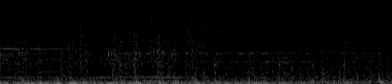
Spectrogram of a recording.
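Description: Boots clank on metal ladder rungs.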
